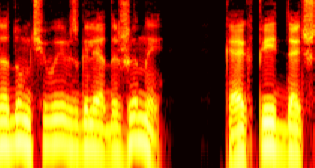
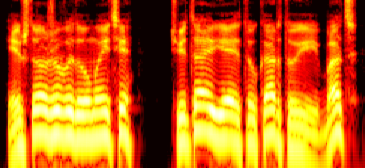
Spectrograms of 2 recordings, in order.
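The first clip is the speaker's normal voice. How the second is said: raised, louder storytelling; animated anecdote build-up; 6 semitones higher, 4 dB louder than usual. Acted. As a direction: build suspense for your mates, then pop the surprise. Серёга builds to the punchline. (азартно рассказывать байку)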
